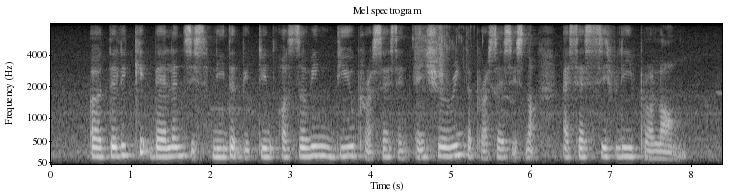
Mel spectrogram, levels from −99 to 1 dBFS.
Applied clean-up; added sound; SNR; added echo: none; Rattle (instrument); 20 dB; none.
